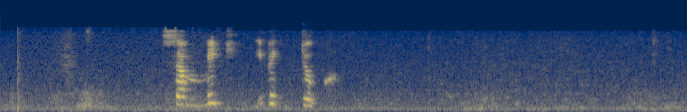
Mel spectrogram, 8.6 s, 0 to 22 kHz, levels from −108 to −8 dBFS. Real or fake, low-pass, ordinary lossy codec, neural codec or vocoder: real; 7.2 kHz; Opus, 24 kbps; none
